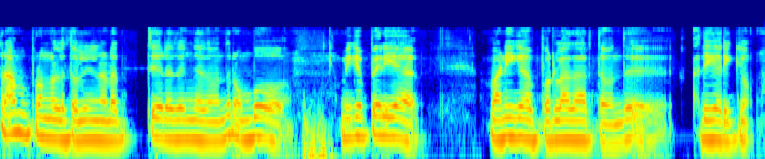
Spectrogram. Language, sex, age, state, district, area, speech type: Tamil, male, 18-30, Tamil Nadu, Coimbatore, urban, spontaneous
